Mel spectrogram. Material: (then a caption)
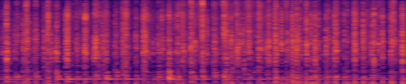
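Plastic. A large, empty, hollow translucent green plastic jug with a green lid is handled, tapped with fingertips, and moved around close to the mic. The result is a quick run of dull, hollow plastic taps and rubbing noises over a steady low hum.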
